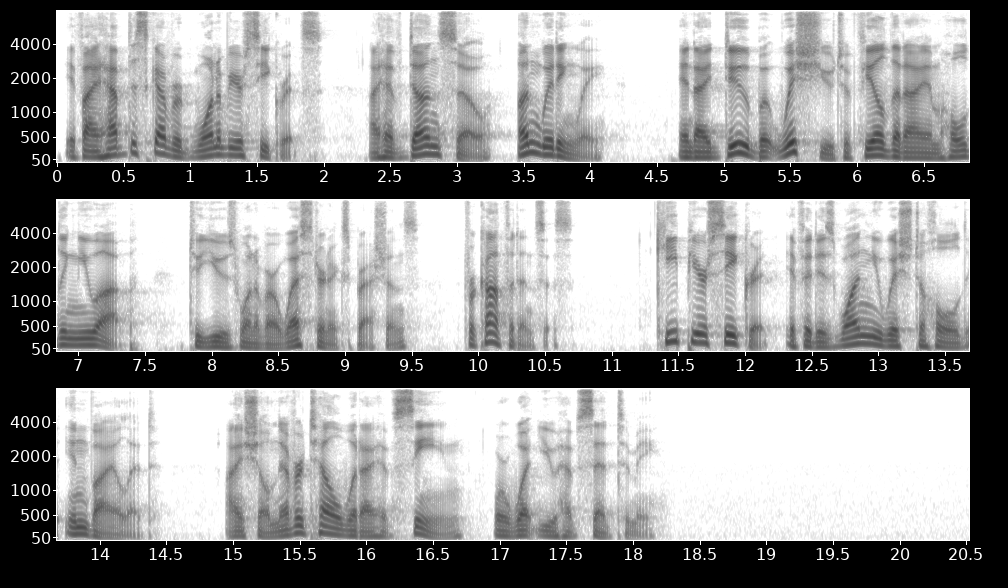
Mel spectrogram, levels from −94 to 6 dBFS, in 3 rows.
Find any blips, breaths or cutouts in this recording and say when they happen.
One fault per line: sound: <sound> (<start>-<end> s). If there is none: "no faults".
no faults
